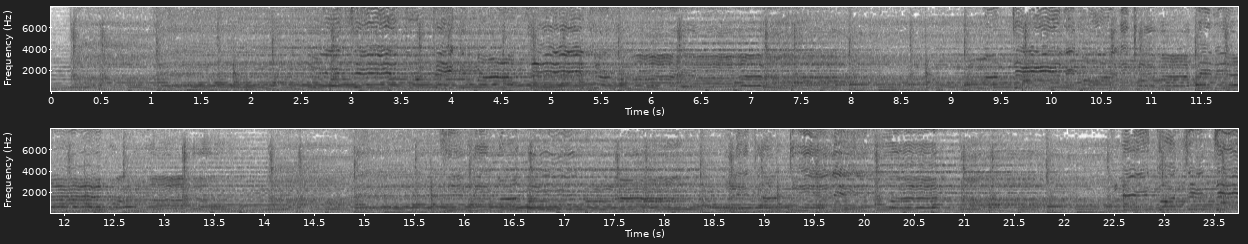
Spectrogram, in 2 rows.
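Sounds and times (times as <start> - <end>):
introit chant: 0.2 - 23.7.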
